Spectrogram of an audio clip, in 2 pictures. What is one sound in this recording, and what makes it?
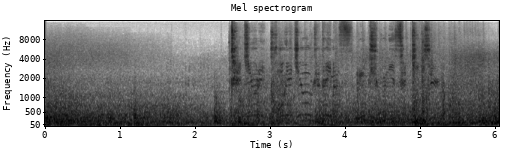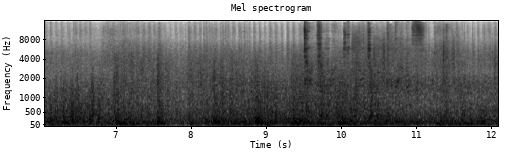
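Naval guns fire in booming blasts.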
